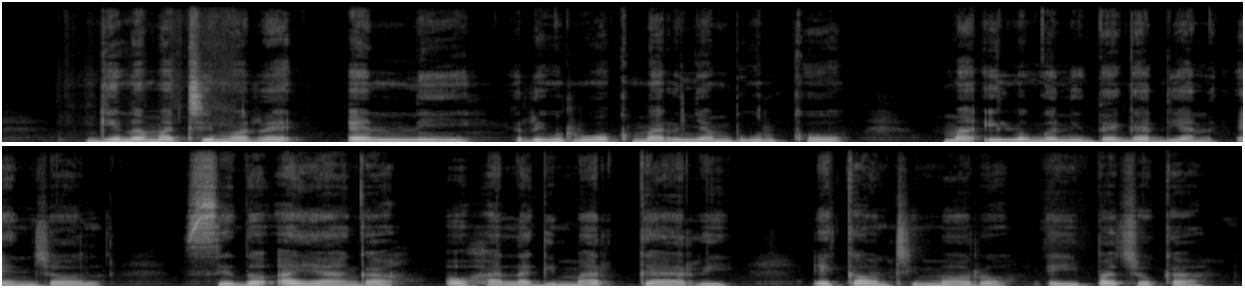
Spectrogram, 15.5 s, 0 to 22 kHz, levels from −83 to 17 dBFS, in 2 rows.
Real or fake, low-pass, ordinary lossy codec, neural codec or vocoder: real; none; none; none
